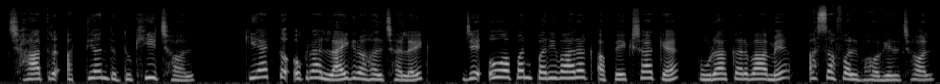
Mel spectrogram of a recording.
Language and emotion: Maithili, sad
